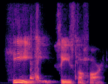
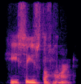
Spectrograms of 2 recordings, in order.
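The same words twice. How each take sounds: First: A reading that points at who sees; stress on He. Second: Sees the heart, with sees leaned on and falling; a reading that puts its weight on "sees"; stress on sees. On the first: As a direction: punch "He", then let the rest fall away low. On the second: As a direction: lean on "sees" and let it fall. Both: Shown as a demonstration. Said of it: "it depends on how, which word you emphasize".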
